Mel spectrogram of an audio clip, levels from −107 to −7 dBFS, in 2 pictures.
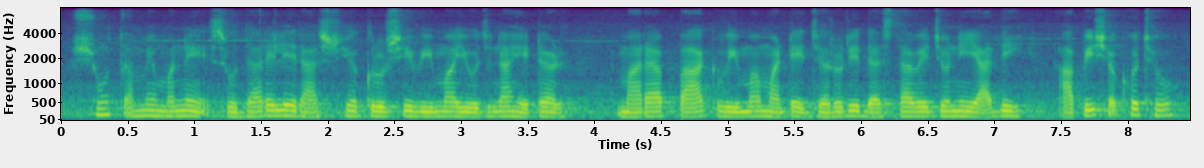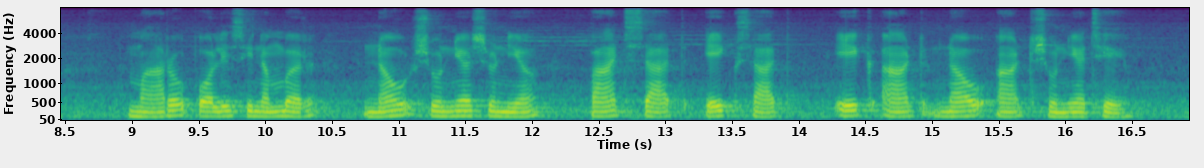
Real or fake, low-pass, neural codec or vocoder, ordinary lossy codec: real; none; none; none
